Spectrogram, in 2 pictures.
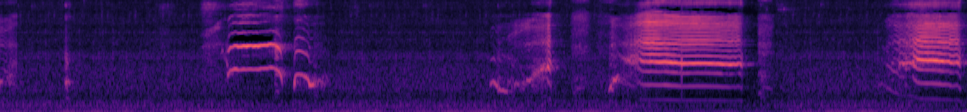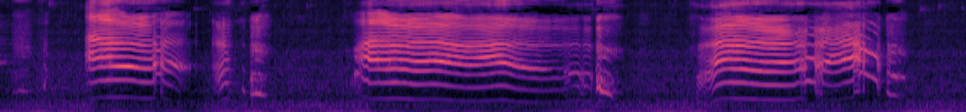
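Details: An infant pretending to cry, not a real cry: short, whiny cry bursts with pauses between them, rather than real distress.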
